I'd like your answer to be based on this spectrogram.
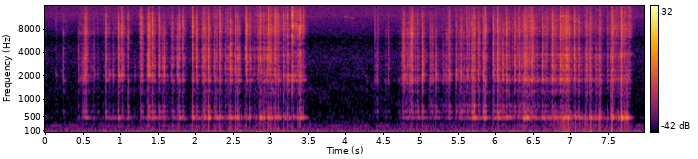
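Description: A tall, hollow lilac plastic tumbler with a studded surface, lid and straw is held in one hand while fingernails scratch and tap across its studs. Dense, rapid clicking and scratching come in two long bursts with a brief quieter gap between them, carrying a faint hollow ring around 470 Hz over a soft low rumble.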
